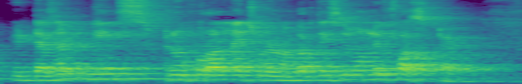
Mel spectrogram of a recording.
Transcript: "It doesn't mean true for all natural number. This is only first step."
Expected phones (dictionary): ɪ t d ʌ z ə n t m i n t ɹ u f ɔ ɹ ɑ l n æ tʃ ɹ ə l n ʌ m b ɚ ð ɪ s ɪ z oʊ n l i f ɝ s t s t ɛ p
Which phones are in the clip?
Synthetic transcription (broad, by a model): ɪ t d ʌ z ə n t m i n t ɹ u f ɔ ɹ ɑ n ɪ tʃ ə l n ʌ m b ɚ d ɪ s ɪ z oʊ n l i f ɝ s t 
